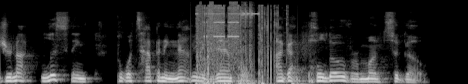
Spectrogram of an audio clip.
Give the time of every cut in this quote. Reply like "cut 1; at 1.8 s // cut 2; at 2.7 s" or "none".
cut 1; at 1.9 s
